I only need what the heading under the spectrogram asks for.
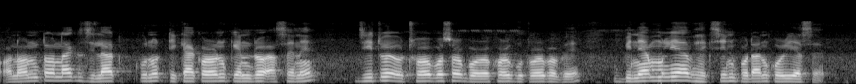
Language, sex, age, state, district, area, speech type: Assamese, male, 45-60, Assam, Lakhimpur, rural, read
